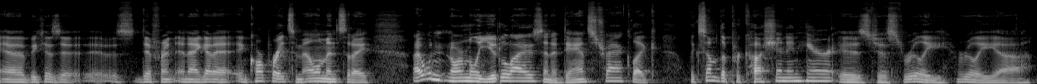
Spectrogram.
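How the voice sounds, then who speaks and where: A man's voice: medium pitch, a bit bright. A man in his thirties talking casually to viewers as a music producer, in an informal, rambling, self-deprecating way, close on a studio mic. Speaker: music producer presenting own track. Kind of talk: casual video talk to viewers. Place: small home studio room, indoors. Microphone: large studio condenser microphone, close.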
